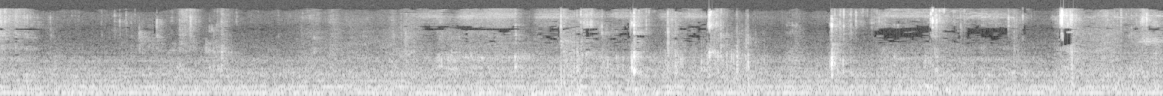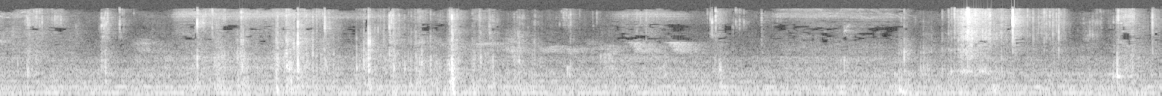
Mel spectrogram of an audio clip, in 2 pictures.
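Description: Close-up chewing and biting of wavy-cut French fries, with scattered soft crunches and wet mouth clicks over a steady hum; the sharpest snaps come about two-thirds of the way through.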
